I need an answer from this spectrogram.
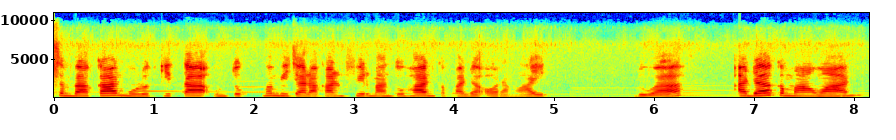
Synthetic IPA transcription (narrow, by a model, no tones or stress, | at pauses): əsəmbakanmulʊt̪̚kit̪aʔunt̪ʊk̚məmbit͡ʃaɾakanfirmant̪uɦankəpadaʔoɾaŋlaɪn | dua | ʔadakəmawan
